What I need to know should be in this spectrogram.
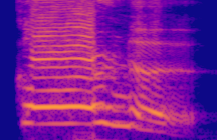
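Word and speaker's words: colonel: Kernel, kernel, kernel, kernel.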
